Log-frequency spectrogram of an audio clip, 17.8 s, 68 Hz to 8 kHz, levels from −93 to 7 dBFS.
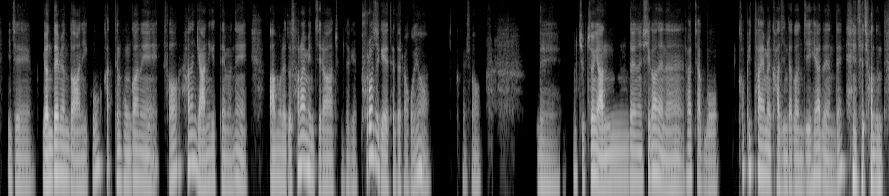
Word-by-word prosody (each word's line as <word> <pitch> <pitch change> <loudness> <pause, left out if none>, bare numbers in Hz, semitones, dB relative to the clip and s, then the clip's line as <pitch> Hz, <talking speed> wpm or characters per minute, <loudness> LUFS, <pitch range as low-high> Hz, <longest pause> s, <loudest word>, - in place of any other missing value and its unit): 이제 85 -1 -4 0.2
면대면도 105 0 +6
아니고 85 +11 -2
같은 100 -6 -4
공간에서 100 +5 -1
하는 150 +4 0
게 - - 0
아니기 90 +4 +3
때문에 85 -1 -4 0.4
아무래도 95 -1 +1
사람인지라 90 - +1
좀 90 - -17
되게 85 -1 -8
풀어지게 150 - +3
되더라고요. 85 +5 -4 0.5
그래서 90 -1 -11 1.1
네. 85 -2 -5 0.2
좀 110 - -7
집중이 115 0 +2
안 95 +3 +3
되는 100 0 +1
시간에는 85 -7 +1
살짝 105 -5 -2
뭐 80 0 -3 0.4
커피타임을 120 -5 +1
가진다든지 85 -1 -1
해야 110 +2 +2
되는데 90 +6 -2 0.2
이제 95 -5 0
저는 90 -3 +1
95 Hz, 275 characters per minute, -25 LUFS, 85-110 Hz, 1.1 s, 면대면도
